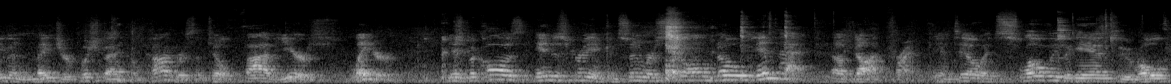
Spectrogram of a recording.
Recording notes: WASHINGTON, DC. In an appearance before a breakfast meeting of The Ripon Society.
